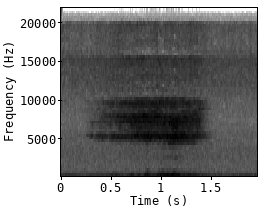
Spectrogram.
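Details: Adult woman (mother) snoring: a single low, rumbling snore with a faint high whistling edge, over about two seconds of quiet room noise.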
